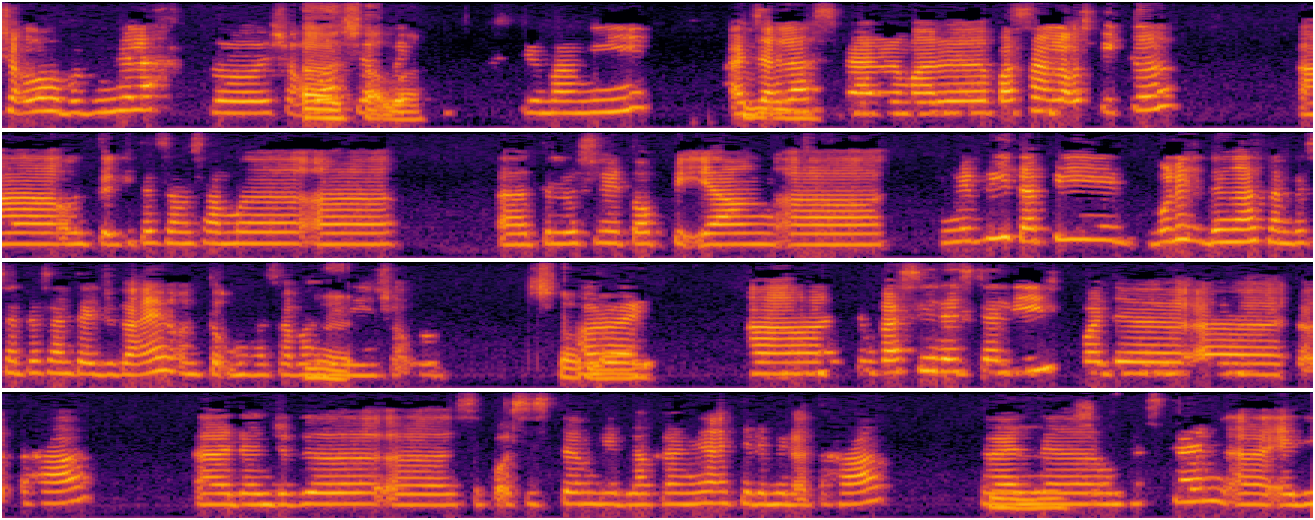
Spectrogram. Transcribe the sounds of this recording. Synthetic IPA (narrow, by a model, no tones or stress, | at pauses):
inʃaʔəlːɑhbəɡunə̃lahsoinʃaʔəːɑia̰ | stimami | a̰d͡ʒaʔlahsədaɾəmaɾəpasaŋlawʔspikə | əunt̪ʊk̚ːit̪asamasamə̃ə | ʔət̪əlusɾit̪opɪk̚jaŋə | mẽvit̪apibolɛhdəŋaslambisant̪ajsant̪ajd͡ʒuɡaʔɲɛunt̪ʊk̚mə̃ŋɦasabahidiinʃa̰ʔa̰lːa | ɔlɾajt̪̚ | ət̪ɾiməkasɪhlaisəkalikə̥padaədɔʔt̪aɦar | ʔədand͡ʒuɡaəsəpɔt̪̚sist̪əmdiblakaŋɲəakɛdəmidɔʔ̚t̪aɦa | kaɾanəməaskanəɛdi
